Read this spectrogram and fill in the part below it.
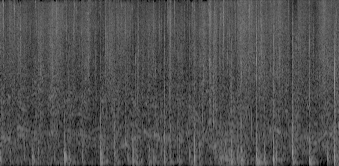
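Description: Footsteps thud on wooden floorboards and stairs.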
